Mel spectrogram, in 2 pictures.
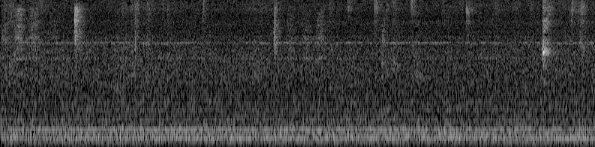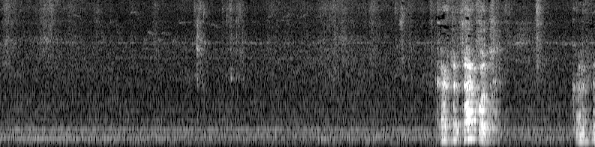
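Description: A brush taps and dabs softly against a wall.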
